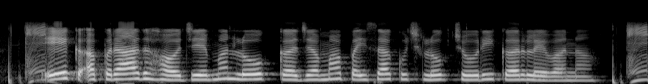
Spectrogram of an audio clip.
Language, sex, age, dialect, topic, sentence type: Bhojpuri, female, 25-30, Western, banking, statement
